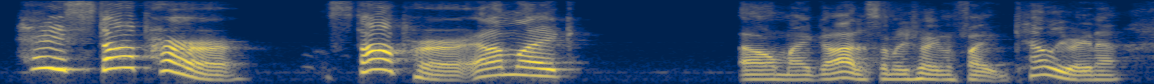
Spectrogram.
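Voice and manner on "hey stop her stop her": mock, very high, shrill, swooping, drawn-out shout. Telling a story, acting out a woman yelling to stop someone, retelling a woman's yell. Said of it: "this woman yells".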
